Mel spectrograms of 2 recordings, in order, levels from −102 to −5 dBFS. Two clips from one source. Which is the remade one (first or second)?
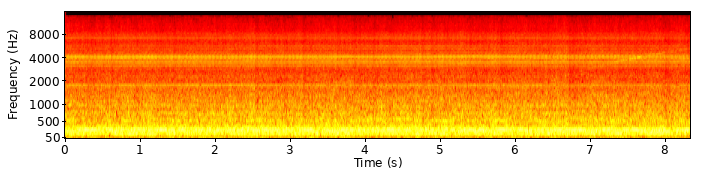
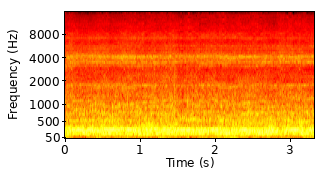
second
